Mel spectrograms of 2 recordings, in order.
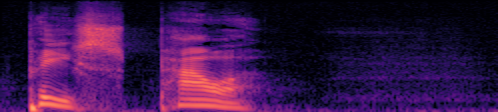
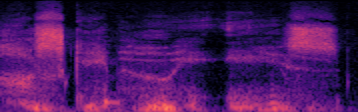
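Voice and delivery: hushed whisper, almost no voice; 9 dB quieter than usual. Retold or imitated. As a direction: lean over and whisper it so only John hears. Peter whispering across to John.

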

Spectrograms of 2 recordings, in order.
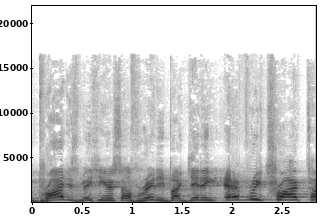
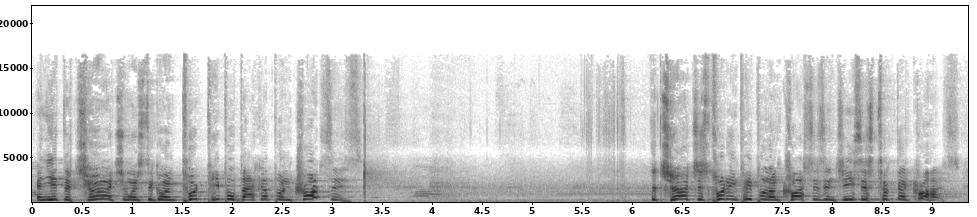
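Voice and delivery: high, driving sermon delivery; impassioned preaching; 5 semitones higher than usual. Real, not acted. Preacher telling the church sin was exposed on Christ, impassioned. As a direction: build to forceful, emphatic preaching.

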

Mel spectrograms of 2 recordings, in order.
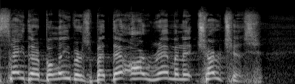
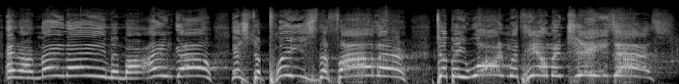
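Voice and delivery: high, shouted, slow preaching build; preaching at full force; 8 semitones higher, slower than usual. Acted. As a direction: drive it home, shouting slowly to the crowd.

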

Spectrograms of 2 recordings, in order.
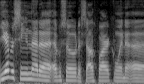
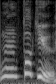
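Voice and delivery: high, loud, drawn-out retort; slow-building acted outburst; angry mock yell; 7 dB louder, slower than usual. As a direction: imitate an irate cyclist. Angry cyclist's quote.

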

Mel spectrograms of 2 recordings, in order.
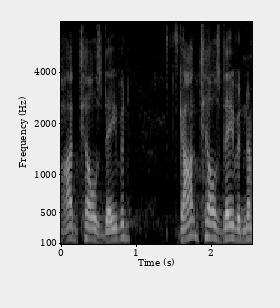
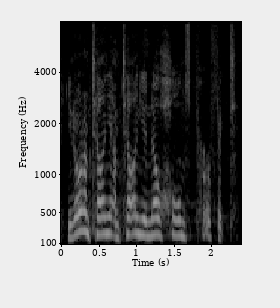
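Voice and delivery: usual speaking voice

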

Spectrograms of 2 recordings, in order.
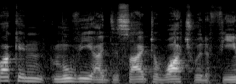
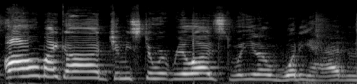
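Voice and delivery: put-on gushing girl; 10 semitones higher, 4 dB louder than usual. Imitating girls watching a Christmas movie, mock gushing. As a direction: mimic a gushing girl in a high voice.

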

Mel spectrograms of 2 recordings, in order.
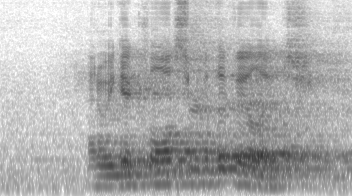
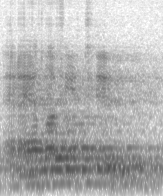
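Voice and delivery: tender reassurance; 3 semitones lower, 7 dB quieter than usual. Retold or imitated. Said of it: "to say".

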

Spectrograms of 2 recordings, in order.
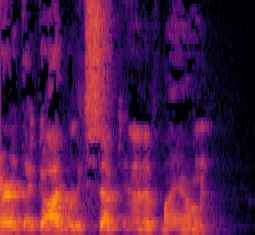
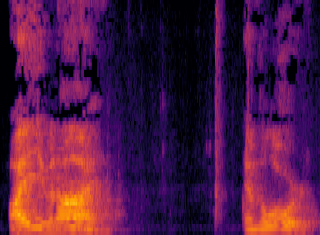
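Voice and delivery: "I, even I," loud, then a lower "am the Lord"; emphatic; 4 semitones lower, 4 dB louder than usual. Acted. Preacher quoting God's words from Isaiah, emphatic. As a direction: punch "I, even I," then pause before "am the Lord". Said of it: "what the Bible calls emphatic language".

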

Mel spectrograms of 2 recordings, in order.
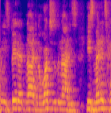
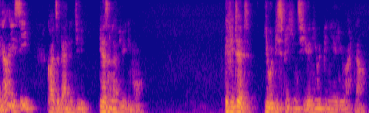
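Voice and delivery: quieter and lower, coaxing; sly Satan whisper-tempter; 8 semitones lower, 6 dB quieter, faster than usual. Acted. Satan whispering to David that God has left, quietly. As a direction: lean in like a tempter sowing doubt. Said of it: "Satan's turning that into an argument".

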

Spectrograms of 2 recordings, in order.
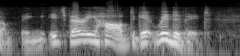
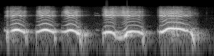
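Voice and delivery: very high, squeaky mouse sounds; little boy squeaking at his mum in mouse language; mouse squeaks; 4 dB louder than usual. A narrator's reading. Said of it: "Don't squeak so loudly".

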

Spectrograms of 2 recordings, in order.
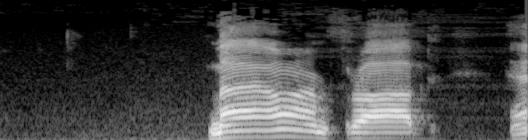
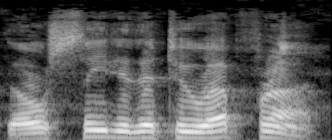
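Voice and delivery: plain reading voice

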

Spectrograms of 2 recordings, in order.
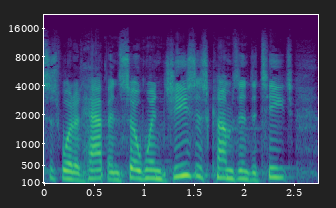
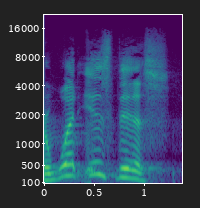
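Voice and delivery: drawn-out, higher-pitched wondering question; amazed; 4 semitones higher, 3 dB quieter, much slower than usual. Retold or imitated. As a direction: imitate a crowd asking in slow amazement. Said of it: "the people were all so amazed".

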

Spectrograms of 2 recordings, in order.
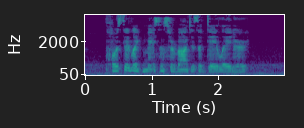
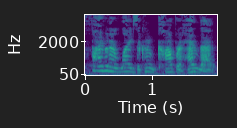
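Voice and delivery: disbelief; 9 semitones higher than usual. Retold or imitated. Retelling shock at the likes.

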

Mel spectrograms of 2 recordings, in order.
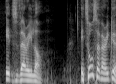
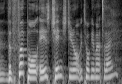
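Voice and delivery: higher, projected presenter voice; podcast intro; 8 semitones higher than usual. Real, not acted. Host introducing the podcast and co-hosts, presenter voice. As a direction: announce the show and line-up like a presenter.

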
